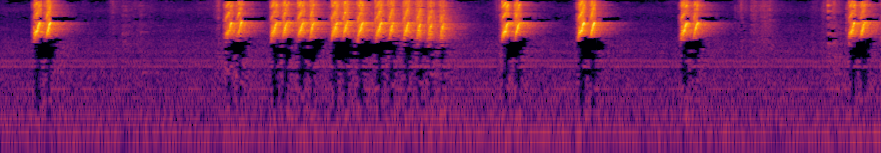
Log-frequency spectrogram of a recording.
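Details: Cucak kinoy singing energetically, a recording meant for tutoring cage birds and attracting wild ones. Isolated sharp high chips, then a rapid run of repeated buzzy notes near the middle, followed by spaced single chirps.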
